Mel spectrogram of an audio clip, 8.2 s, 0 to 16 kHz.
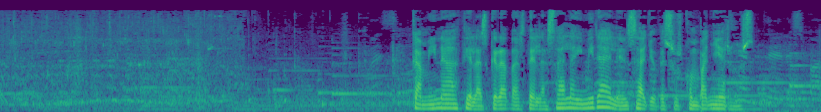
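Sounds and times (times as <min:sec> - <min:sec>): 
water gushing from a drinking fountain into a thermos: 0:00.0 - 0:03.3
speech: 0:04.2 - 0:08.1.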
